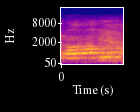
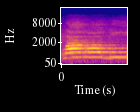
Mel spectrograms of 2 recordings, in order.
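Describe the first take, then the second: First: The first syllable wa sounds heavy and dark. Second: The first syllable wa sounds thin and light. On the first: The speaker calls it wrong. "Jadi sok kebawakeun jadi warodu" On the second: The speaker calls it right. "wa ro pendek, du-nya baru tebal"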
